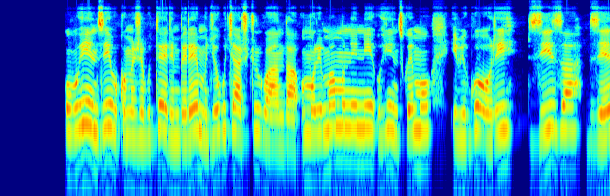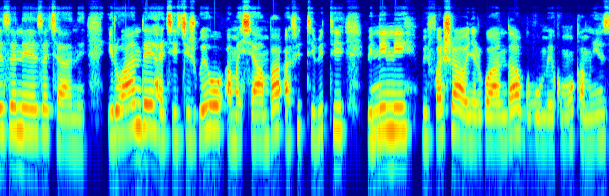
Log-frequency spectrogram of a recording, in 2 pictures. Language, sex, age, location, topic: Kinyarwanda, female, 50+, Nyagatare, agriculture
